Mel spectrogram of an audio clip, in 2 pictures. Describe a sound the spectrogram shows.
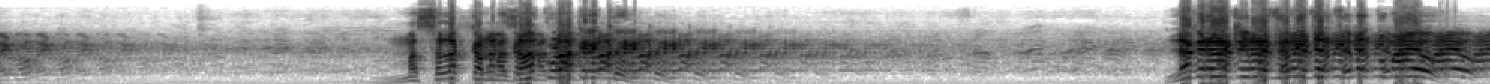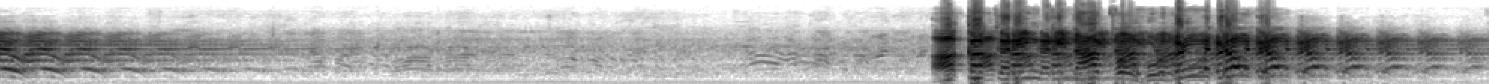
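A man chants loudly through a microphone, with echo.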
